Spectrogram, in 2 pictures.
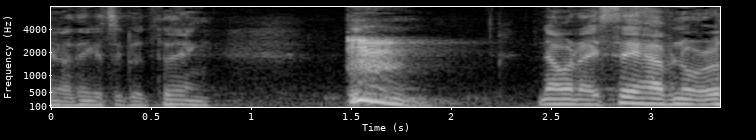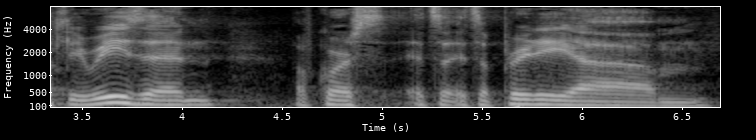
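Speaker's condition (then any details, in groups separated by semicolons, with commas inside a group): No condition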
